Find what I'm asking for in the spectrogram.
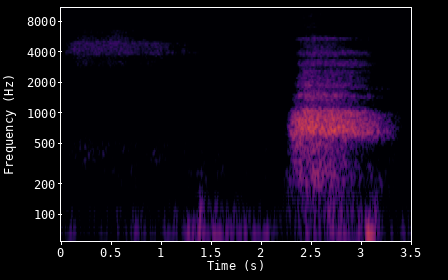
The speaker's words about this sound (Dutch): Adem nog een keertje in en uit.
